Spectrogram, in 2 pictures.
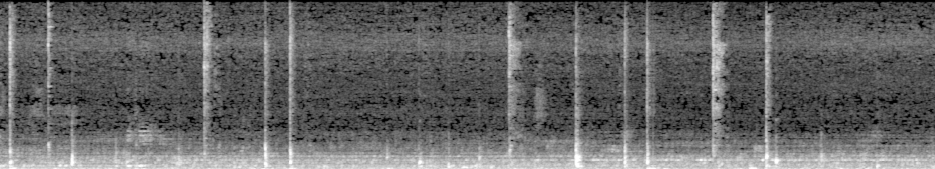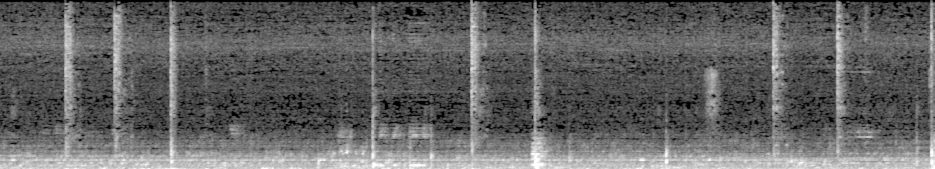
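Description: A metal spatula taps and scrapes on a hot griddle.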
